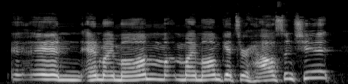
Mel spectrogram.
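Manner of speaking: very high voice trembling with nerves. A first-timer asks Richards over the comms, in a shaky, nervous voice. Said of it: "[name] was a first-timer. / looking green through his faceplate. / he said. / his voice shaky. / his voice sounding sweaty over the comms".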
